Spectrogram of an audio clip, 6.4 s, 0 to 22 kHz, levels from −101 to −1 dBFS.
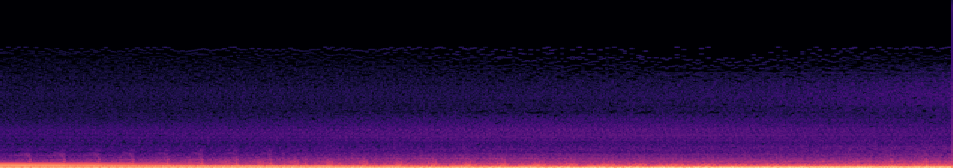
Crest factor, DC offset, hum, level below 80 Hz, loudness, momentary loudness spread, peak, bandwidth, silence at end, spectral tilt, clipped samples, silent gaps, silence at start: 12 dB; 2%; none; -16 dBFS; -16 LUFS; 7 LU; -2 dBFS; 1.4 kHz; 0 s; -13 dB/octave; under 0.1%; none; 0 s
